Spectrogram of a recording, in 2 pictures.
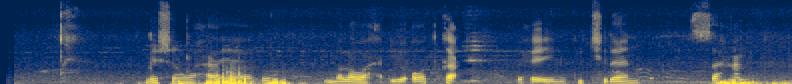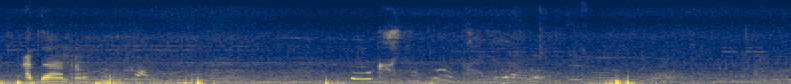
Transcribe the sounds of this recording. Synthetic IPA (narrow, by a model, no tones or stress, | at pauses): mɛːʃɐnwɑħɑjɛːlɔmɐlɐwɑħijɔʔɔːd̪kʰɐ | wɑħɑjɛjnʊkʰʊt͡ʃɪɾaːn | sɑħɑnʕɑd̪aːnʔɐn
